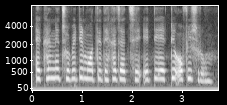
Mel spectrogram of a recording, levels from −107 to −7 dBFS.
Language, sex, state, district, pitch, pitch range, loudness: Bengali, female, Tripura, Dhalai, 290 Hz, 270-300 Hz, -16 LUFS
